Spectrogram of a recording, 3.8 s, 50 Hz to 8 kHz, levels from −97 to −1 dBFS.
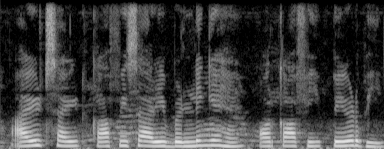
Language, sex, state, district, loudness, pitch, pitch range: Hindi, female, Bihar, Muzaffarpur, -20 LUFS, 235 Hz, 225-250 Hz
